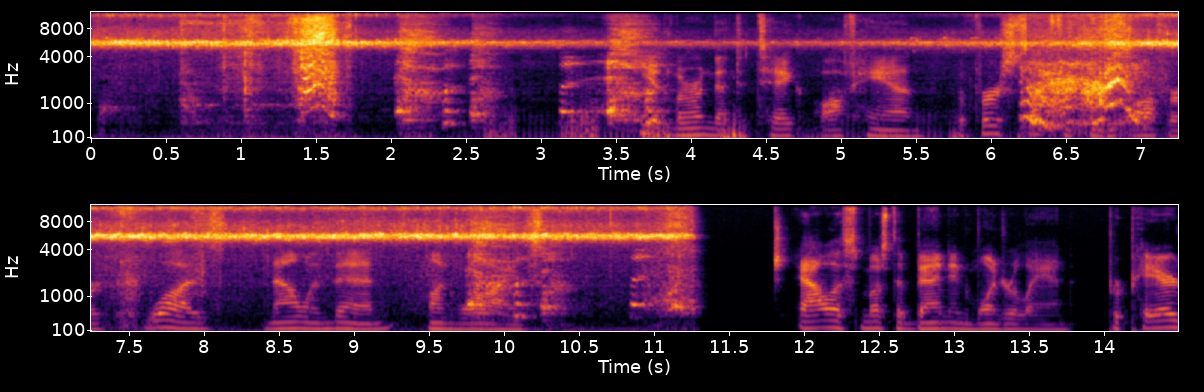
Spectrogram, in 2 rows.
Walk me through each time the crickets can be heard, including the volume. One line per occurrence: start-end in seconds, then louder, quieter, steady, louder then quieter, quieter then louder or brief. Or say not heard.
0.0-11.3 quieter then louder.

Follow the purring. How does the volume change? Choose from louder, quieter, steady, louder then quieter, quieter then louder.
louder then quieter.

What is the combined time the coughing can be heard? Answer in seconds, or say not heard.
3 s.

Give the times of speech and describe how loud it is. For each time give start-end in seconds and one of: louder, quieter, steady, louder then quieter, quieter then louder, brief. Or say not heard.
3.6-10.3 steady
11.8-14.4 brief.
